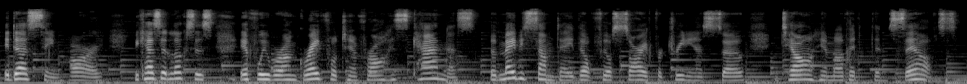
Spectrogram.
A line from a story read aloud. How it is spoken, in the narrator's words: sighed Nanette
